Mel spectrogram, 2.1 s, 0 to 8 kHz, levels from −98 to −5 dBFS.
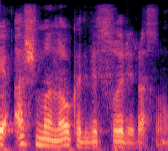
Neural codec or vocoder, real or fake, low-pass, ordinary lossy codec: none; real; 7.2 kHz; AAC, 32 kbps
